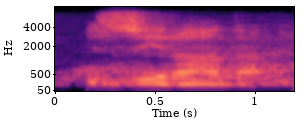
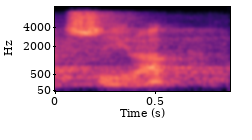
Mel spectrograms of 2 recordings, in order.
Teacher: membaca dengan dicampur antara bunyi shad dan bunyi za. Zirat, sirat tidak, azza ya juga tidak, zirat di antara za dengan shad, ya, sehingga muncul huruf baru varian.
